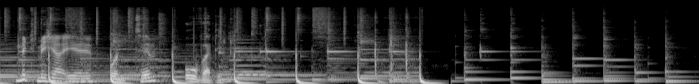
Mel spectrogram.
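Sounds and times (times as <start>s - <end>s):
speech: 0.2s - 2.7s
cheap synthetic ringtone-style intro jingle: 2.3s - 6.6s.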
